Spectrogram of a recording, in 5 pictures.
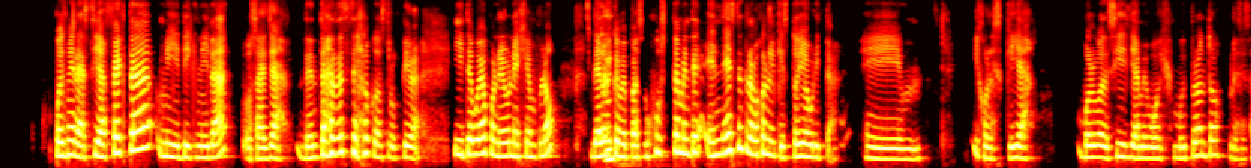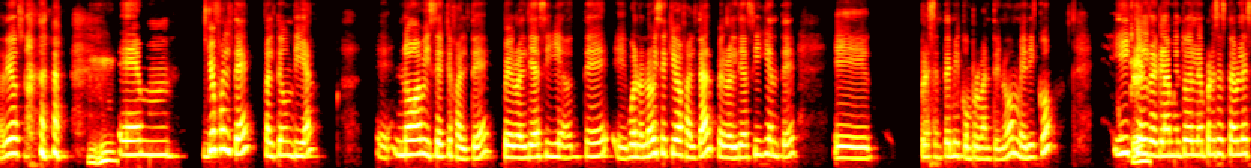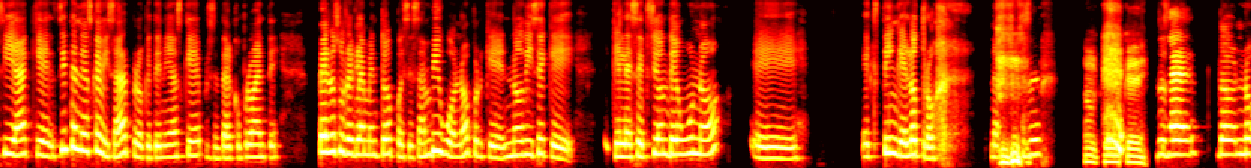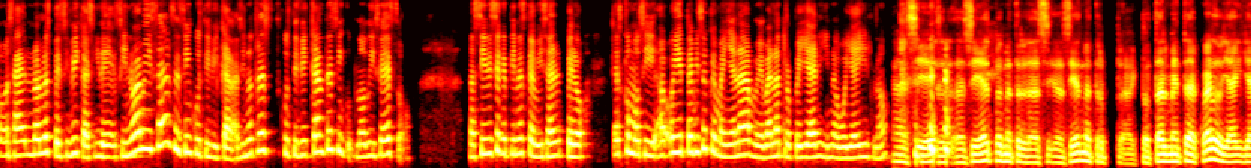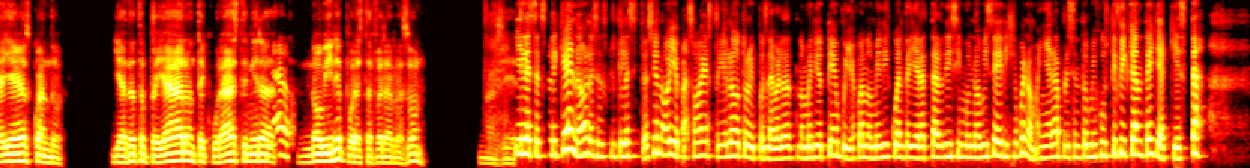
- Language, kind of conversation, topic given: Spanish, podcast, ¿Cómo manejas las críticas sin ponerte a la defensiva?
- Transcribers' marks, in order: other background noise; laughing while speaking: "De entrada, es"; laugh; chuckle; laughing while speaking: "Entonces"; laugh; laugh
